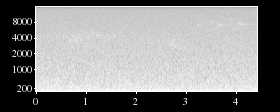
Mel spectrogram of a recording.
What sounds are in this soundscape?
Common Yellowthroat, Blackburnian Warbler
